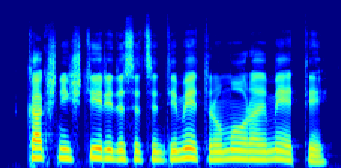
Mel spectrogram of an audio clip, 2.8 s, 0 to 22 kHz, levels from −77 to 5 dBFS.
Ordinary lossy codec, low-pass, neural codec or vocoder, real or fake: none; 19.8 kHz; none; real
